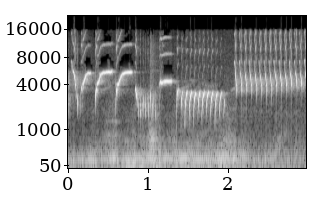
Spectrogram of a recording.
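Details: Canary from Indonesia in song used to train young canaries: a few swooping whistled notes, a short low trill, then a fast rolling trill and a high, rapid run of repeated notes to the end.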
